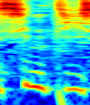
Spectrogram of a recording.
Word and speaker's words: Cinthie: Elle s'appelle Cinti, ça s'écrit C-I-N-T-H-I-E.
